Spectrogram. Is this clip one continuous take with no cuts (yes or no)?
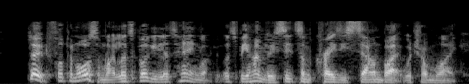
no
